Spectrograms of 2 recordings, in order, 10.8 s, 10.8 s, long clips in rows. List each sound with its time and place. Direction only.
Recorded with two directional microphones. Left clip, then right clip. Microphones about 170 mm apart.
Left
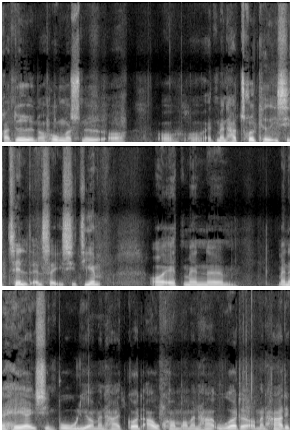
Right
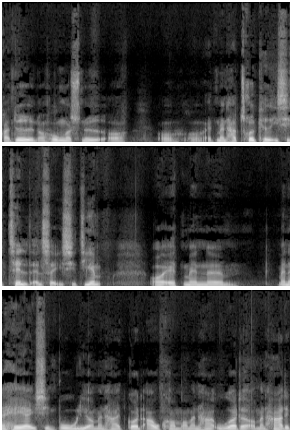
0.0 s speech: 40° right (ahead or behind)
